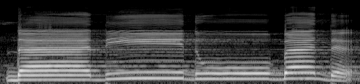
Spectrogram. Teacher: Nah, huruf dal ini dia tempat keluarnya dari ujung lidah da, kemudian ujung lidahnya itu ditempelkan ke akar dua gigi seri bagian atas atau tempat tumbuh gigi.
